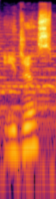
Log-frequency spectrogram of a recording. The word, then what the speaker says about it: Aegis: the Aegis shield, or if you want to pron it pronounce it correctly, it's Aegis. But, you know, we're going to call it Aegis cuz it sounds way cooler.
